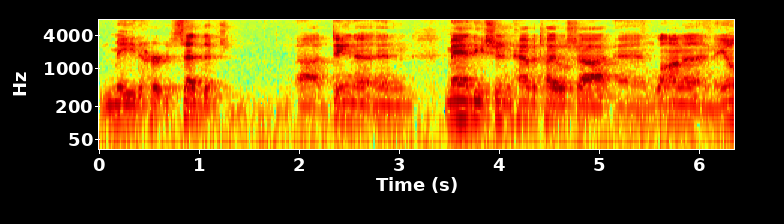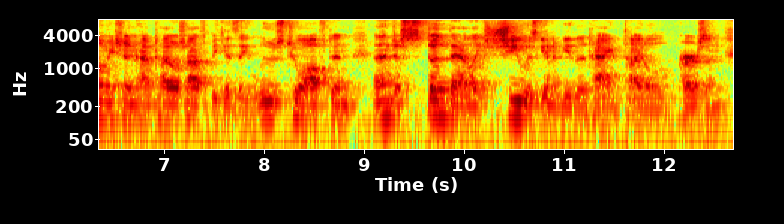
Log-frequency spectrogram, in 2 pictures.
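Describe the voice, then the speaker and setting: Podcast co-host, male, bright forceful voice, blunt and sarcastic, echoey room. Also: on the low side, fairly even intonation, moderate pace. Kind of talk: casual wrestling review chat. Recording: echoey room with faint noise.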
